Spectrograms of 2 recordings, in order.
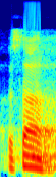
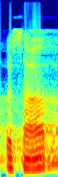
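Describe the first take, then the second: No difference in how they are said.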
